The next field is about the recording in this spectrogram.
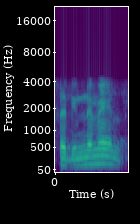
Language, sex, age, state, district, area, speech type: Tamil, male, 18-30, Tamil Nadu, Tiruchirappalli, rural, conversation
